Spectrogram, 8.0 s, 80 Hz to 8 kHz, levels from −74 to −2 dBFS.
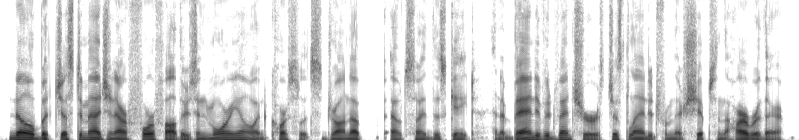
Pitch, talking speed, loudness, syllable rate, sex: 95 Hz, 220 wpm, -20 LUFS, 6.9 syllables/s, male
